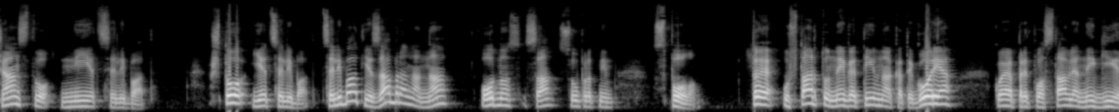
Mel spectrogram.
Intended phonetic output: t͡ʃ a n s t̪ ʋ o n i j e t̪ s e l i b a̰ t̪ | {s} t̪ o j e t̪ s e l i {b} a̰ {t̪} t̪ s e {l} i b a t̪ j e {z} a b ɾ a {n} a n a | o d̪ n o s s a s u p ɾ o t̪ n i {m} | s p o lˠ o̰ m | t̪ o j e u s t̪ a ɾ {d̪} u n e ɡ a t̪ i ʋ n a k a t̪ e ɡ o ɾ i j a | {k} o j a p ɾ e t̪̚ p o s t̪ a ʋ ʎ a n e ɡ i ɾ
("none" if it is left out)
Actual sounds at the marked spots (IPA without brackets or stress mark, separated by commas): ʃ, b, t̪, l, z, n, m, t̪, k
